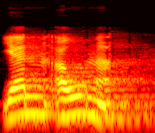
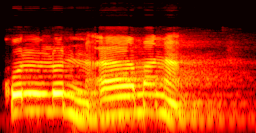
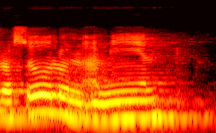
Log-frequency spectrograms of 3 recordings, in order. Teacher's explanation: فالنون تخرج من طرف اللسان مع لثة الثنايا العليا. Maka nun itu makhrajnya keluarnya dari antara ditempelkannya lisan lidah dengan lithat tsanaya ulya, gusi gigi atas ya, di sini di belakang. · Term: إظهار حلقي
